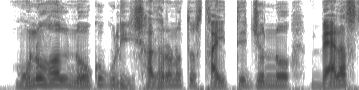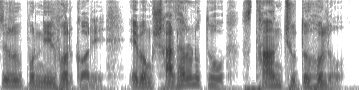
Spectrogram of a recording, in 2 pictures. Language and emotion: Bengali, neutral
